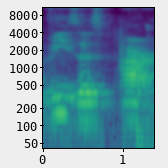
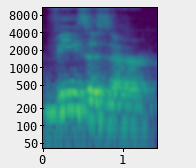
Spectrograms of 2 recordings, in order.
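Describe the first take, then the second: First: The word 'are' is said fully and separately. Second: The word 'are' is contracted onto 'visas'. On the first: The speaker calls it wrong. "It's not visas are" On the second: The speaker calls it right. "I contracted it with this"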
